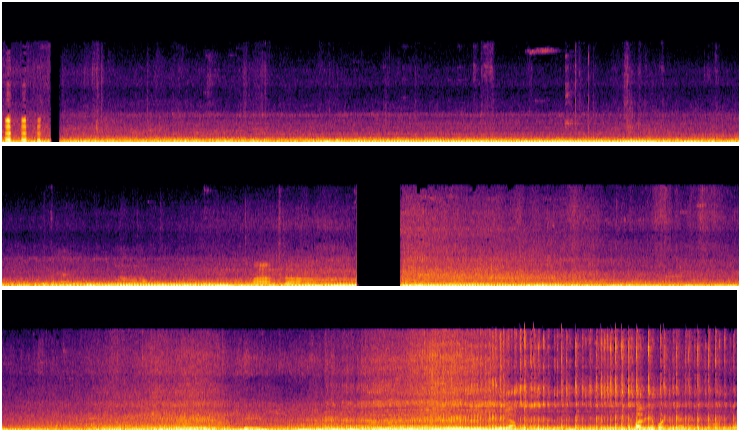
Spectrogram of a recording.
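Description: Motorcycle traffic on a street: a steady low engine rumble with bikes going by, cut off briefly about halfway.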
